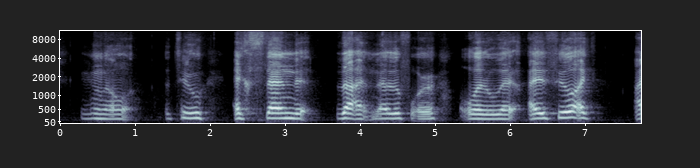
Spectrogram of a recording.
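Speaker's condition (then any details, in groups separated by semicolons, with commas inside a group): Cerebral palsy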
